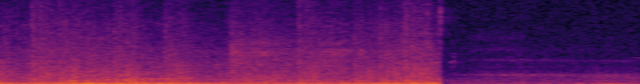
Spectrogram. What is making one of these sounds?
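Gunfire and explosions rumble from a battle.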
